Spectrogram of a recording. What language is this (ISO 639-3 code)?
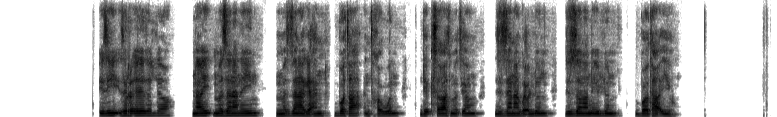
tir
